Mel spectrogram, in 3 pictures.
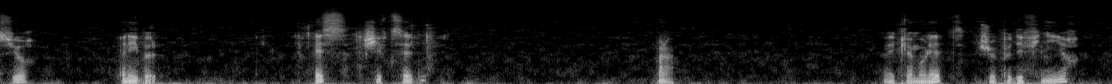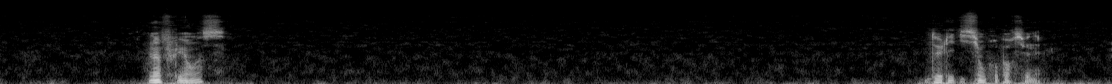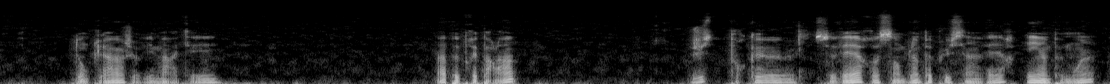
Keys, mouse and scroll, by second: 3.0 s, 28.9 click, 30.4 middle click.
